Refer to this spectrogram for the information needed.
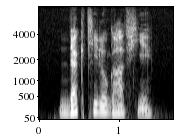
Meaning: to type
- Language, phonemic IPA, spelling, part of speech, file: French, /dak.ti.lɔ.ɡʁa.fje/, dactylographier, verb, Fr-dactylographier.ogg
